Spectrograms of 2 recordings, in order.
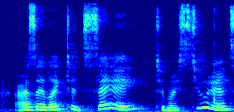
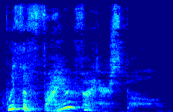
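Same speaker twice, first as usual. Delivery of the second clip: whisper; 7 semitones higher, 5 dB quieter than usual. Acted. Child character whispering idea.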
